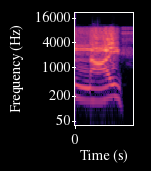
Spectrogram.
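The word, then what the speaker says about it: knife: एक ही रूल है जब कभी के के तुरंत बाद एन आ जाए के के तुरंत बाद क्या आ जाए एन आ जाए तब वहां पर के साइलेंट हो जाता है वहां पर के को हम नहीं पढ़ेंगे जैसे के एन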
